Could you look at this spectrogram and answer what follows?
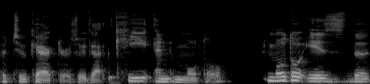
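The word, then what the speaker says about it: ki (生): Here it's pronounced ki, which has a nuance of life.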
